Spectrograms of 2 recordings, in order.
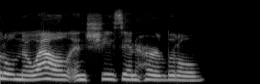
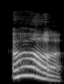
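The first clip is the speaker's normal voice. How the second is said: higher, louder revolted grunt; disgusted ugh; 7 semitones higher, 8 dB louder than usual. Retold or imitated. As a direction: recoil from the taste. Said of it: "she's like".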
